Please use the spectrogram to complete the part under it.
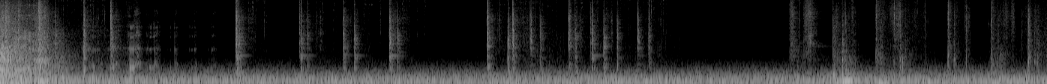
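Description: Soft knocks and thuds sound as a person climbs on metal.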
